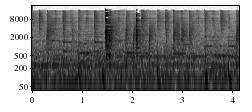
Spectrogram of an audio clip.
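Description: Background music with a steady low beat, with a fork clinking against a plate once about a second and a half in and again lightly half a second later.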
